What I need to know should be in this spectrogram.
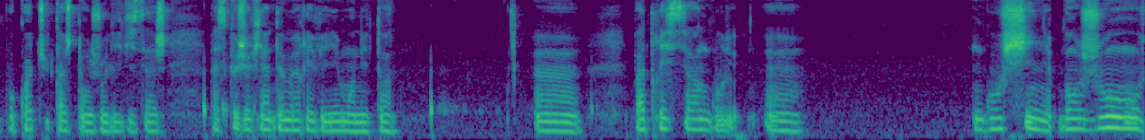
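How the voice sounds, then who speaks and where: Just-woken woman with gravelly voice. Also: low-pitched. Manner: affectionate, calls viewers "my star", reads names with hesitant fillers. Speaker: live streamer greeting viewers. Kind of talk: casual audio-only live chat, reading out viewer comments. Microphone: phone, audio only.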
